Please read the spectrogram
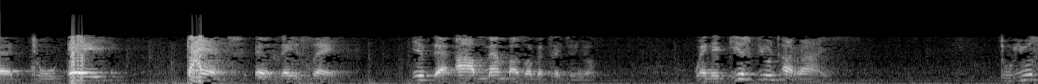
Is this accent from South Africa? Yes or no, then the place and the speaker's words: yes; Nigel, Gauteng, South Africa; I'm from Gauteng, in Egu-Ruleni region. There's a town called Nigel.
